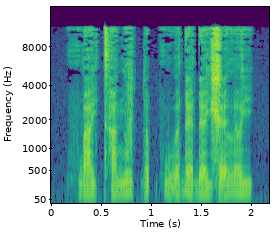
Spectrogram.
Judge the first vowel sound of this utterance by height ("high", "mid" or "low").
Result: low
